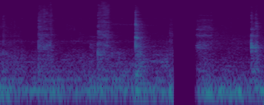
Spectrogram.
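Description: Thick sago, vermicelli and almond gum payasam is stirred in a pot, with several scraping, rubbing strokes and a short gap of silence midway; no voices.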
